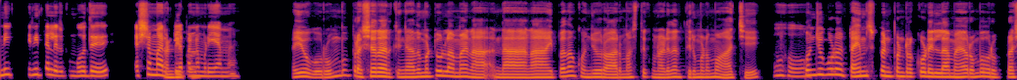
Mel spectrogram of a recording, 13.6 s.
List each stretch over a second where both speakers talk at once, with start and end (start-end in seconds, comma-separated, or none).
none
